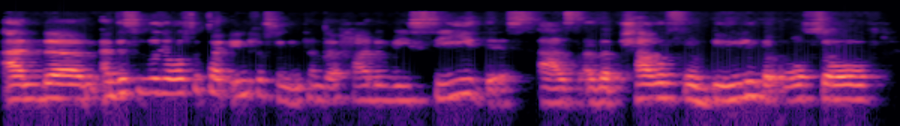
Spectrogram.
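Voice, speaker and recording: Woman telling a myth on a video call, lowish warm voice, thoughtful, kinda hesitant. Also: a little fast, low-quality recording. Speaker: conference presenter and storyteller. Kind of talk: retelling a myth in a conference talk.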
